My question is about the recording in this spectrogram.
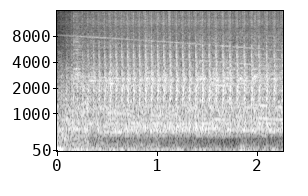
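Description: A rapid, even mechanical rattle of about a dozen clicks a second over a low rumble.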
